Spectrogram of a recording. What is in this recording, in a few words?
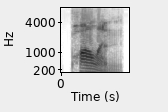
"pollan", American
